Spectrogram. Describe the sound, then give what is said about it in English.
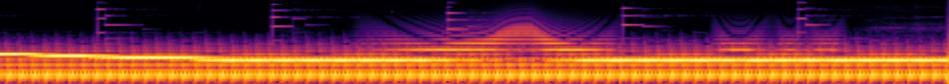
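A loud, sustained electronic tone drenched in reverb, with bright pinging notes that ring out and smear into a washy, echoing drone. No one speaks. “How am I gonna do a show without a reverb? Because that does sound pretty cool.”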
